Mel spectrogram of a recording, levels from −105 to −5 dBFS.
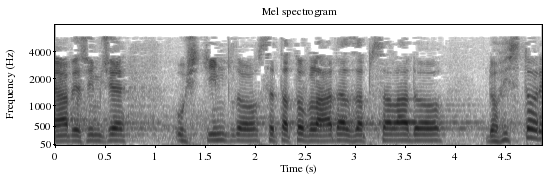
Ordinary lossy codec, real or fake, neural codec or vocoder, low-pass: MP3, 24 kbps; real; none; 7.2 kHz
